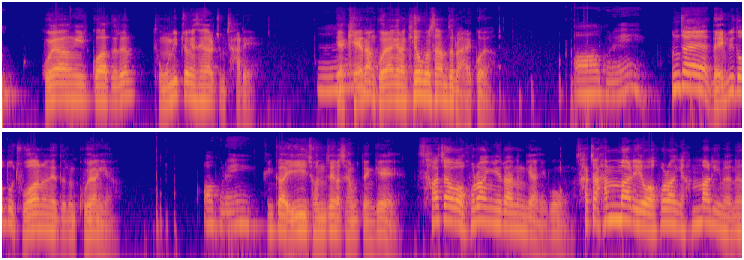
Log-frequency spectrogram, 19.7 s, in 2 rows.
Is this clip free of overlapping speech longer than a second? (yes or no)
yes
